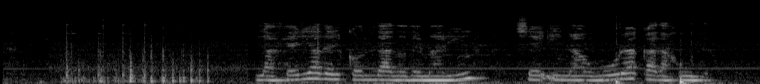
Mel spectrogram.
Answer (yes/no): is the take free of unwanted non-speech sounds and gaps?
no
